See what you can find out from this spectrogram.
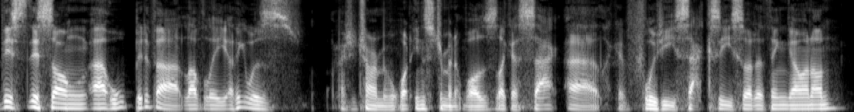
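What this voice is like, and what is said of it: Australian wog accent. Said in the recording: “Is that what New South Wales folks sound like? ... this is just my stupid WOG accent ... It is the default when you've lived around it for such a long time ... both of Mediterranean descent”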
